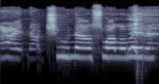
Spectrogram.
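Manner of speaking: mock high-pitched, shrill, barked drill-instructor holler. Retelling what the big one in the military said at meals: imitating someone yelling. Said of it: "that big one yelling".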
